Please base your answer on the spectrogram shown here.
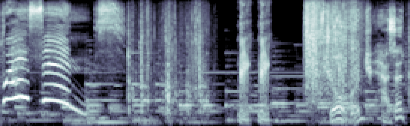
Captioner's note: rattling; snorting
